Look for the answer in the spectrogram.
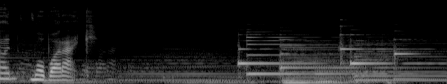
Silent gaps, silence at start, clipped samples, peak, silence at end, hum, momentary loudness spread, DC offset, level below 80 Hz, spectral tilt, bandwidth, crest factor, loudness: none; 0 s; under 0.1%; -12 dBFS; 0 s; none; 20 LU; under 0.1%; -50 dBFS; -7 dB/octave; 16 kHz; 18 dB; -29 LUFS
